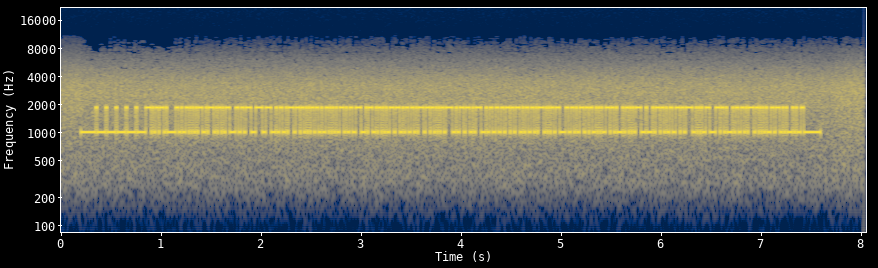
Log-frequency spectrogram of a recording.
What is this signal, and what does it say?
RTTY (75 baud, 850 Hz shift), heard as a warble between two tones, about 1440 Hz centre, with radio static. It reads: PRZEDMIOTOWE SPRAWOZDANIE STANOWI NIESMIALY KROK W TYM KIERUNKU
